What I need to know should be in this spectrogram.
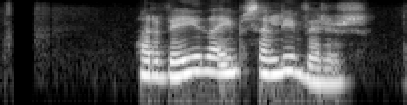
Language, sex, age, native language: Icelandic, female, 60-69, Icelandic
